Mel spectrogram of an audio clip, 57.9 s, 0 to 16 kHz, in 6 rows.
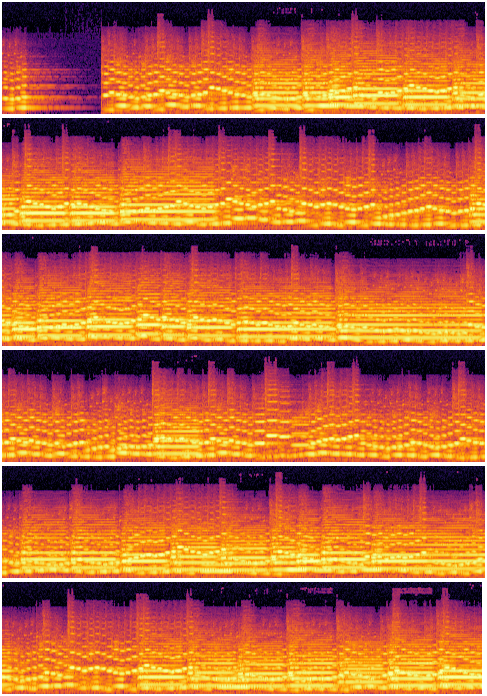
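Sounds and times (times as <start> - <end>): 
recorder playing a classical piece: 0.0 - 1.0, 2.0 - 57.8.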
